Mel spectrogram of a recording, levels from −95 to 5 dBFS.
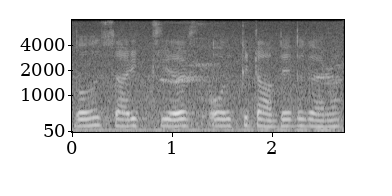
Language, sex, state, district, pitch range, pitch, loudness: Hindi, female, Punjab, Pathankot, 175-185 Hz, 180 Hz, -17 LUFS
